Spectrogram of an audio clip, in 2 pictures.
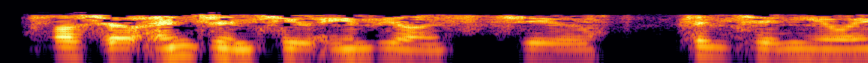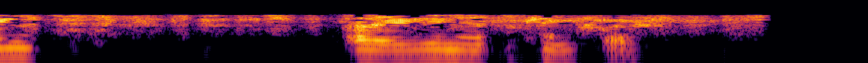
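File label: Incident Tactical 1, Scanner audio recording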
